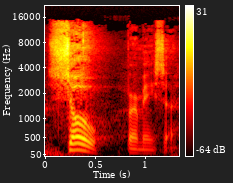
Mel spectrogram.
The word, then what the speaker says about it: Sobremesa: Because this one's pronounced Sobremesa.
